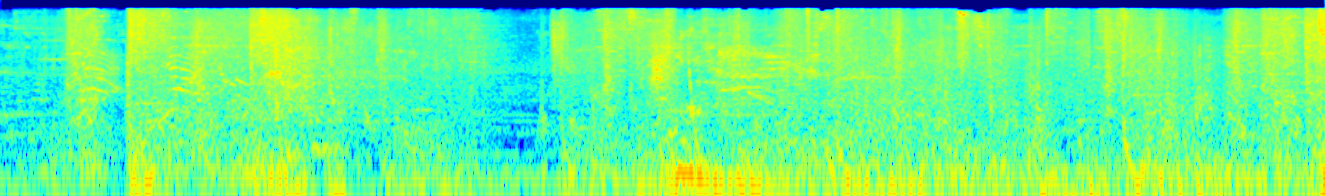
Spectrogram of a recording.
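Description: Spell effects burst and clash in a game fight.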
